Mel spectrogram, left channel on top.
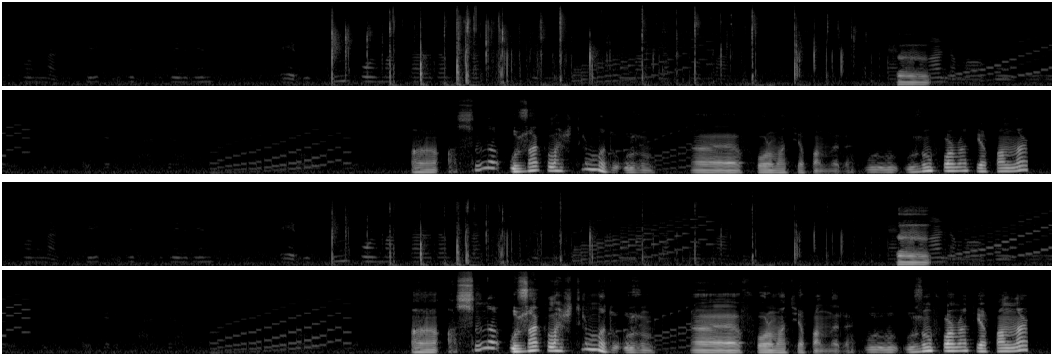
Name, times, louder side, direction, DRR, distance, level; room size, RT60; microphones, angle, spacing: voice 1, 0.0-1.3 1.7-2.1 2.8-8.2 8.8-10.7 11.3-12.4 12.6-14.1, right 1 dB, 5° right, 6.3 m, -61 dB
sound 1, 3.3-9.1, left 6 dB, 80° left, 2.7 m, -47 dB
sound 2, 5.7-7.1 9.4-10.8 12.6-14.0 16.3-17.7, right 3 dB, 35° right, 1.2 m, -56 dB
voice 2, 8.9-9.3 14.6-17.0 17.4-20.8, right 5 dB, 80° right, 0.5 m, -29 dB
open air
head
